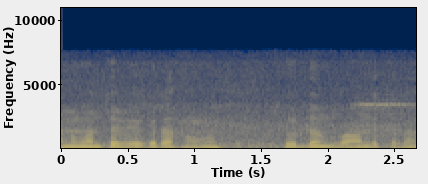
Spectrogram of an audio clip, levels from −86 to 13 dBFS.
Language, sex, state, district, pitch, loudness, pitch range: Telugu, male, Andhra Pradesh, Visakhapatnam, 130 Hz, -17 LUFS, 125-135 Hz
